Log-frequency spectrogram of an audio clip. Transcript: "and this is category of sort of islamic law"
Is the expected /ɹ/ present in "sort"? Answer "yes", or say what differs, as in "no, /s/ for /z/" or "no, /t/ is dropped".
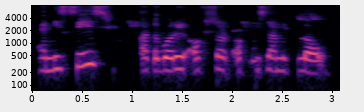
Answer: yes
